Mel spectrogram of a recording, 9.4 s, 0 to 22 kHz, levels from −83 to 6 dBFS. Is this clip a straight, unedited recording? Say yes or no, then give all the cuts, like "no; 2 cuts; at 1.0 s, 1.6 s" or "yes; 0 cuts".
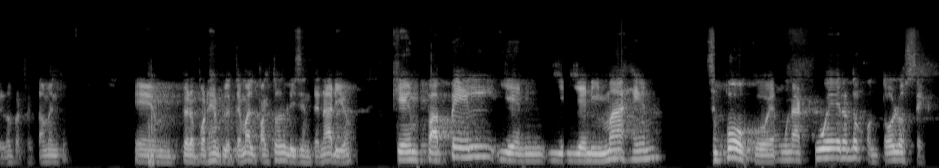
no; 3 cuts; at 5.6 s, 7.1 s, 7.7 s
